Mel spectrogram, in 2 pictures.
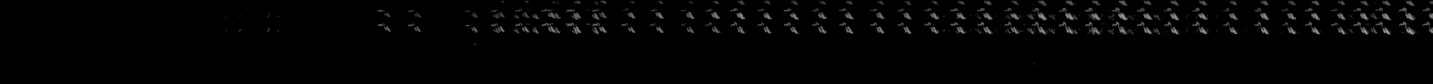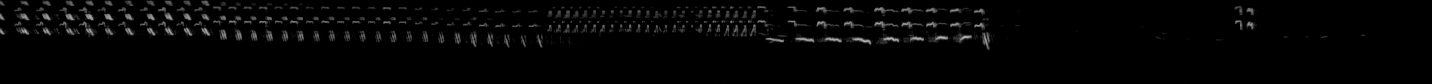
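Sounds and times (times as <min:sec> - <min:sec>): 
meadow pipit Anthus pratensis singing: 0:04.9 - 0:24.4.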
